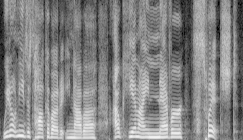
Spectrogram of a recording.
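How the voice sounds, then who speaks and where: A woman's voice: mid-range voice, fairly quick, smooth, no room sound, studio quality, lightly acted. A woman voicing an agitated, stubborn teenage girl in a storybook reading, with an emphatic, dramatic manner. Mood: wailing, disgusted.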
